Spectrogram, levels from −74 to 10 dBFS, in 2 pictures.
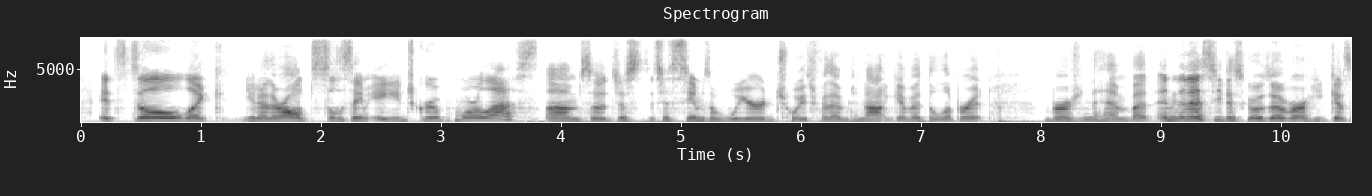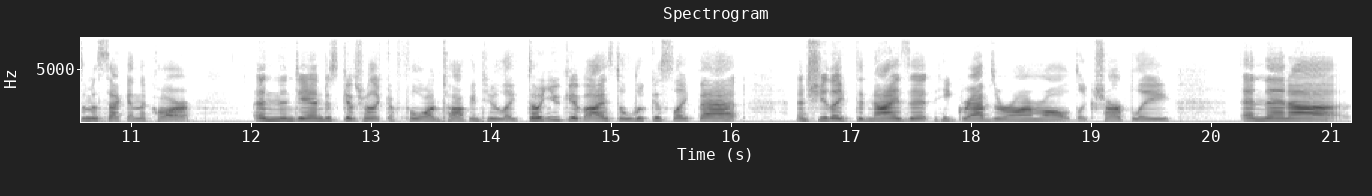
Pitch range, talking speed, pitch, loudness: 185-220 Hz, 245 wpm, 200 Hz, -28 LUFS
